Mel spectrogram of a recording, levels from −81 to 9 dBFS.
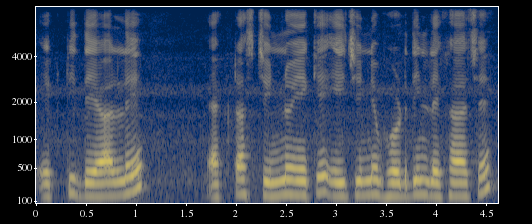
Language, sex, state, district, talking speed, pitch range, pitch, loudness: Bengali, male, West Bengal, Alipurduar, 140 wpm, 150-170 Hz, 160 Hz, -16 LUFS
